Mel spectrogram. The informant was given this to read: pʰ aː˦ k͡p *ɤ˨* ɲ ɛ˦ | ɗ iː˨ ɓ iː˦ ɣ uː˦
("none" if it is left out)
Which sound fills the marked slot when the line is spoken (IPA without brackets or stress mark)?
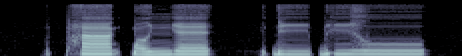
ɔ˨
